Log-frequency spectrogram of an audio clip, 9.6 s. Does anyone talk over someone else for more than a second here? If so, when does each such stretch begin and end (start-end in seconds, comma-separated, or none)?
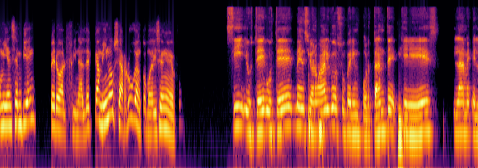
none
